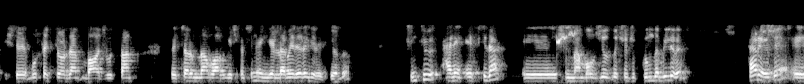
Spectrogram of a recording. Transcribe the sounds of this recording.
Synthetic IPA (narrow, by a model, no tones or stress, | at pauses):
iʃt̪ʰɛbusɛc̚t̪ʰøɾd̪ænbaːd͡ʒɯlˠɯk̚t̪ʰanvɛt͡ʃ̪ʰaɾɯmd̪anvazɟɛt͡ʃmesimiɛɲɟælʲːeme̞lʲe̞ɾiɟe̞ɾɛcʰijo̞d̪ʊ | t͡ʃʰyɲcʰyhaniʔɛscʰid̪æn | ɛːʃinbænbo̞lˠd͡ʒuzd̪at͡ʃʰo̞d͡ʒuk̚lˠuːmd̪abilʲiɾim | hæɾɛvd̪ɛ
